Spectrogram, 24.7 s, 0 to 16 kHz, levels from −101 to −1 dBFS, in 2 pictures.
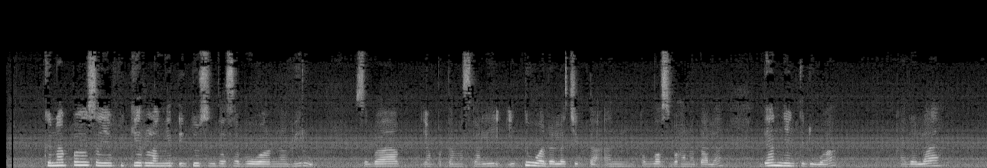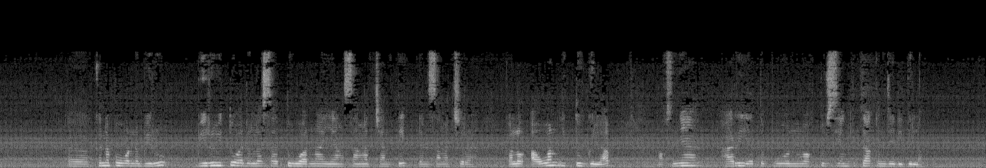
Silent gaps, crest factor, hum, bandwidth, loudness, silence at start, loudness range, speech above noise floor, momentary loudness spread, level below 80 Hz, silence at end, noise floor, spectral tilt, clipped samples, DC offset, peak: none; 18 dB; none; 11.5 kHz; -26 LUFS; 0.1 s; 5 LU; 20 dB; 24 LU; -72 dBFS; 0 s; -46 dBFS; -5 dB/octave; under 0.1%; under 0.1%; -8 dBFS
